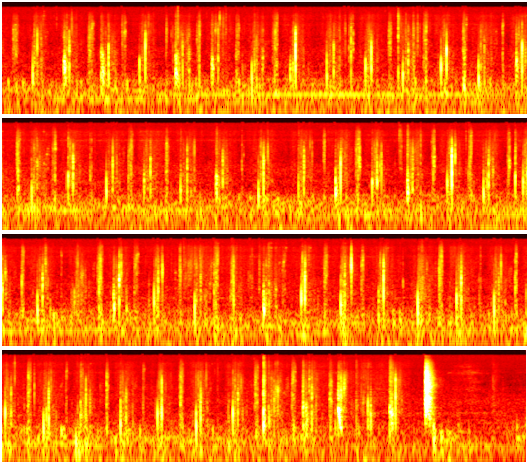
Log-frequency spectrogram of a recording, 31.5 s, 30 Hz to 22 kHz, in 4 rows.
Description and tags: Footsteps - concrete - OD - B
Walking on concrete sidewalk - microphone just ahead of the feet - SonyMD (MZ-N707)
foley, footsteps, human, walking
